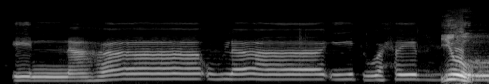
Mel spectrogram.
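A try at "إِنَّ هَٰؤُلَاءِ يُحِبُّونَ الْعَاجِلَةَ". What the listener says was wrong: Titiknya di bawah. Yuhibbu.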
